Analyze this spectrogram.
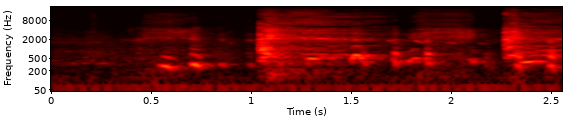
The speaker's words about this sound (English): Sorry, we're laughing at my stupid ass cough. I'm trying to cover the mics.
